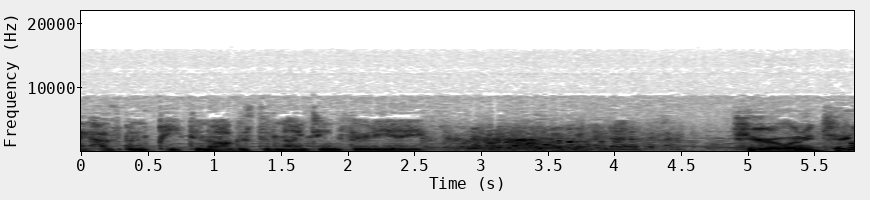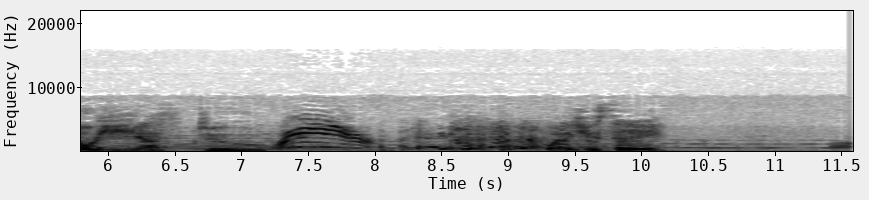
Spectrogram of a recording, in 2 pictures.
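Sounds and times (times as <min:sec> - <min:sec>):
speech: 0:00.9 - 0:02.8, 0:05.0 - 0:07.5, 0:09.5 - 0:10.3
laughter: 0:02.6 - 0:04.6, 0:08.0 - 0:09.9
cat meowing: 0:07.2 - 0:08.2, 0:11.4 - 0:11.5.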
